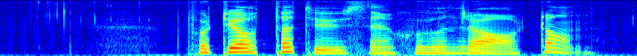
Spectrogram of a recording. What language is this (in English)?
Swedish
